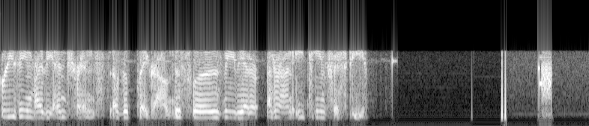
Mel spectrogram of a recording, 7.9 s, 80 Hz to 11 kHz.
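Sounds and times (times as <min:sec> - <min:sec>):
speech: 0:00.2 - 0:05.0
short electronic telephone tones over a quiet line: 0:07.2 - 0:07.4.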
